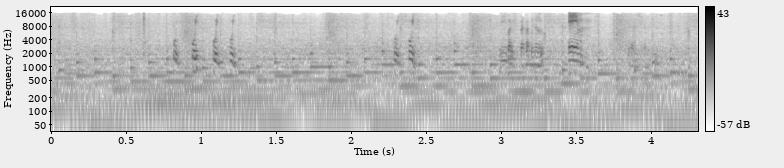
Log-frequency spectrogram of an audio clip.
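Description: Background music with short clucking calls like a chicken's cutting in three times: about a second in, midway, and again near the end.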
